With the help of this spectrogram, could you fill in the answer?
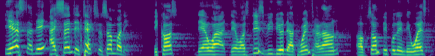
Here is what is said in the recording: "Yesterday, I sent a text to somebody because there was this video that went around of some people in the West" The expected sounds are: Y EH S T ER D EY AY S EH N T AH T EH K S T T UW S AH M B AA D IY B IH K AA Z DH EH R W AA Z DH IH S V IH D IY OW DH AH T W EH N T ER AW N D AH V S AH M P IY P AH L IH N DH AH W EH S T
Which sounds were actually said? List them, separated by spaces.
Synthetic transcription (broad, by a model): Y EH S T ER D EY AY S EH N T AH T EH K S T T UW S AH M B AA D IY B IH K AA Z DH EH W W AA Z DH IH S V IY D IY OW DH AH T W EH N T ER AW N D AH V S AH M P IY P AH L IH N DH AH W EH S T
